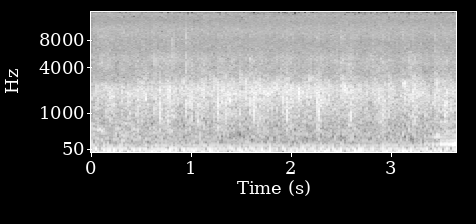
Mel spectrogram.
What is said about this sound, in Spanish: El día que estemos cara a cara de un gran hombre, le damos un aplauso, Señor Jesús.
